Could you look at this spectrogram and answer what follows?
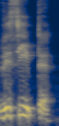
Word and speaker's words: receipt: For example, a common spelling mistake is spelling receipt as receipt, leaving out the silent P.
